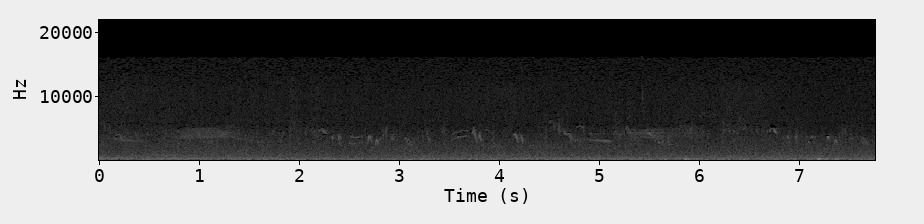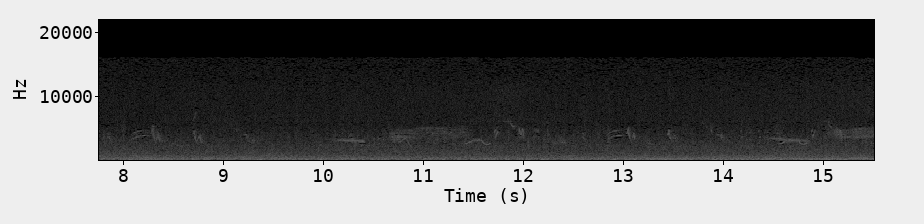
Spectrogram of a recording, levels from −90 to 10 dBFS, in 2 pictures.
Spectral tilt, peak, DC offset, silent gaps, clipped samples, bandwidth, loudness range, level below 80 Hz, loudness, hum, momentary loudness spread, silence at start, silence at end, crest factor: -4.5 dB/octave; -32 dBFS; under 0.1%; none; under 0.1%; 16.5 kHz; 1 LU; -82 dBFS; -50 LUFS; none; 2 LU; 0 s; 0 s; 18 dB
